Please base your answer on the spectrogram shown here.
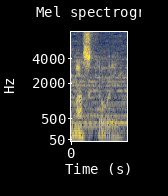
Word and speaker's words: Muscovy: I know it's a V, but I think it's pronounced with a W sound, Muscovy.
